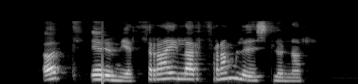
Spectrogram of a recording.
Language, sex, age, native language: Icelandic, female, 50-59, Icelandic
